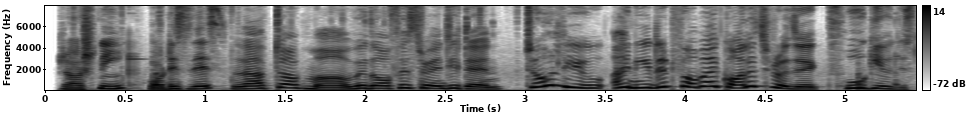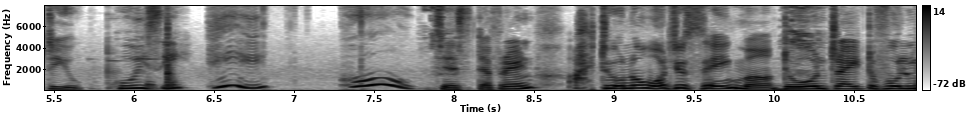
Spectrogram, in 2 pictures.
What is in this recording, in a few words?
female voice; microsoft croma; mother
